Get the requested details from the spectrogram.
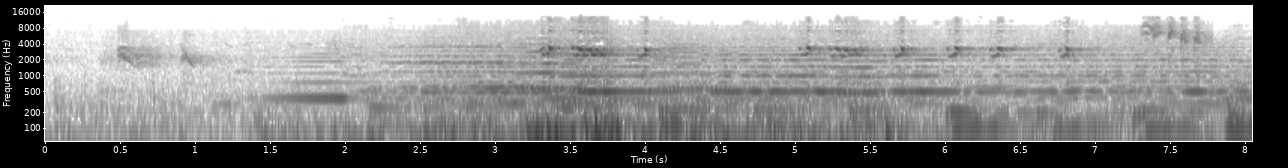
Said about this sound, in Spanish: Escuchábamos casi entremezclados los sonidos de los pájaros con esta pasión, según San Mateo, de Bach,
